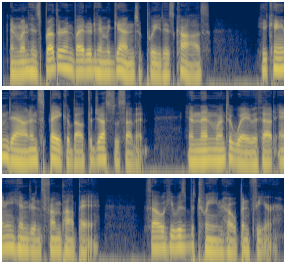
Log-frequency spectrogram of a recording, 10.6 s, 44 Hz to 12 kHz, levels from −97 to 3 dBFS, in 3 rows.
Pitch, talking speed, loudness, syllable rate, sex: 110 Hz, 210 wpm, -20 LUFS, 5.9 syllables/s, male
